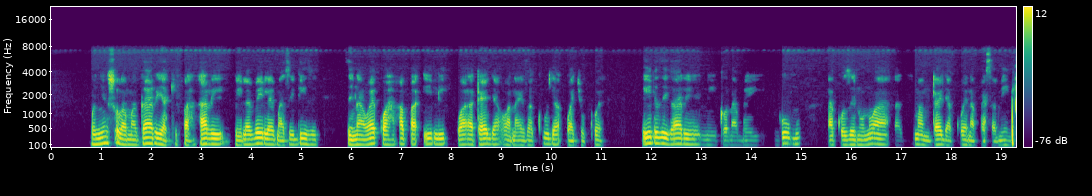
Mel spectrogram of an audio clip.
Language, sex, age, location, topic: Swahili, male, 36-49, Wajir, finance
